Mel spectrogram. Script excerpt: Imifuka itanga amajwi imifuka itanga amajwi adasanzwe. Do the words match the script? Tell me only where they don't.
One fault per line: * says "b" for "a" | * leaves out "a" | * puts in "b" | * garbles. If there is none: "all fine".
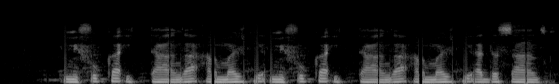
all fine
